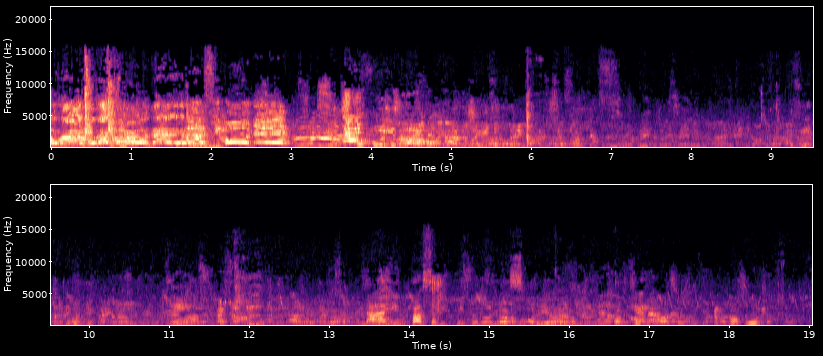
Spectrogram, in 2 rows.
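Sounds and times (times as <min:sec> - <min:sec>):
babble of overlapping voices: 0:00.0 - 0:19.0.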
